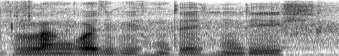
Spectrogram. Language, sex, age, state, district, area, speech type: Odia, male, 18-30, Odisha, Balangir, urban, spontaneous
